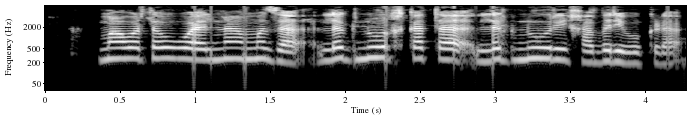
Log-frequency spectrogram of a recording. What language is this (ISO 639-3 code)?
pus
